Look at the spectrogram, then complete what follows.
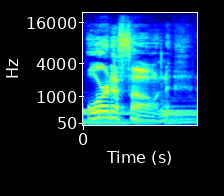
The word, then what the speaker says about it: Ortofon: It's pronounced orafhone.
